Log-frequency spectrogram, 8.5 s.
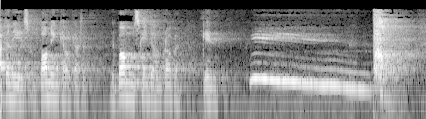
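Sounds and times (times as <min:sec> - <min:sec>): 
speech: 0:00.0 - 0:05.7
voice imitating an air raid siren: 0:05.0 - 0:08.0.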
